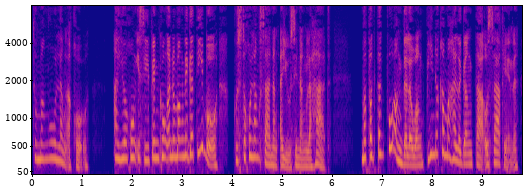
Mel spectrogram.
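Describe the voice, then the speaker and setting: A woman playing a wounded middle-aged mother who tells her heartbreak in earnest, deliberate audio drama narration. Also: a little high, big pitch swings, no echo, studio quality. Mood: hurt, reflective.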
